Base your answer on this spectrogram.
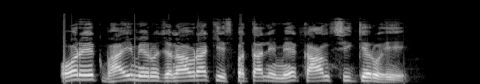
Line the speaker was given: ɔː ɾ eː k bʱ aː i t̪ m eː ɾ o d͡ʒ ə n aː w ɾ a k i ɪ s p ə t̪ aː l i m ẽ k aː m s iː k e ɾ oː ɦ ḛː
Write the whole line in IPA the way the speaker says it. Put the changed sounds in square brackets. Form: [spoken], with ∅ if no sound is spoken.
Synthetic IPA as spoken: ɔː ɾ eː k bʱ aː i [∅] m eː ɾ o d͡ʒ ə n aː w ɾ a k i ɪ s p ə t̪ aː l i m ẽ k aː m s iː k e ɾ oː ɦ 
